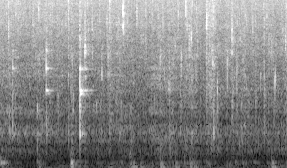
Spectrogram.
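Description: Sliced potatoes frying in a panful of oil: a steady sizzle full of small crackles and pops. A spatula moves the slices about, with a few soft knocks and one sharper click about a second in.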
